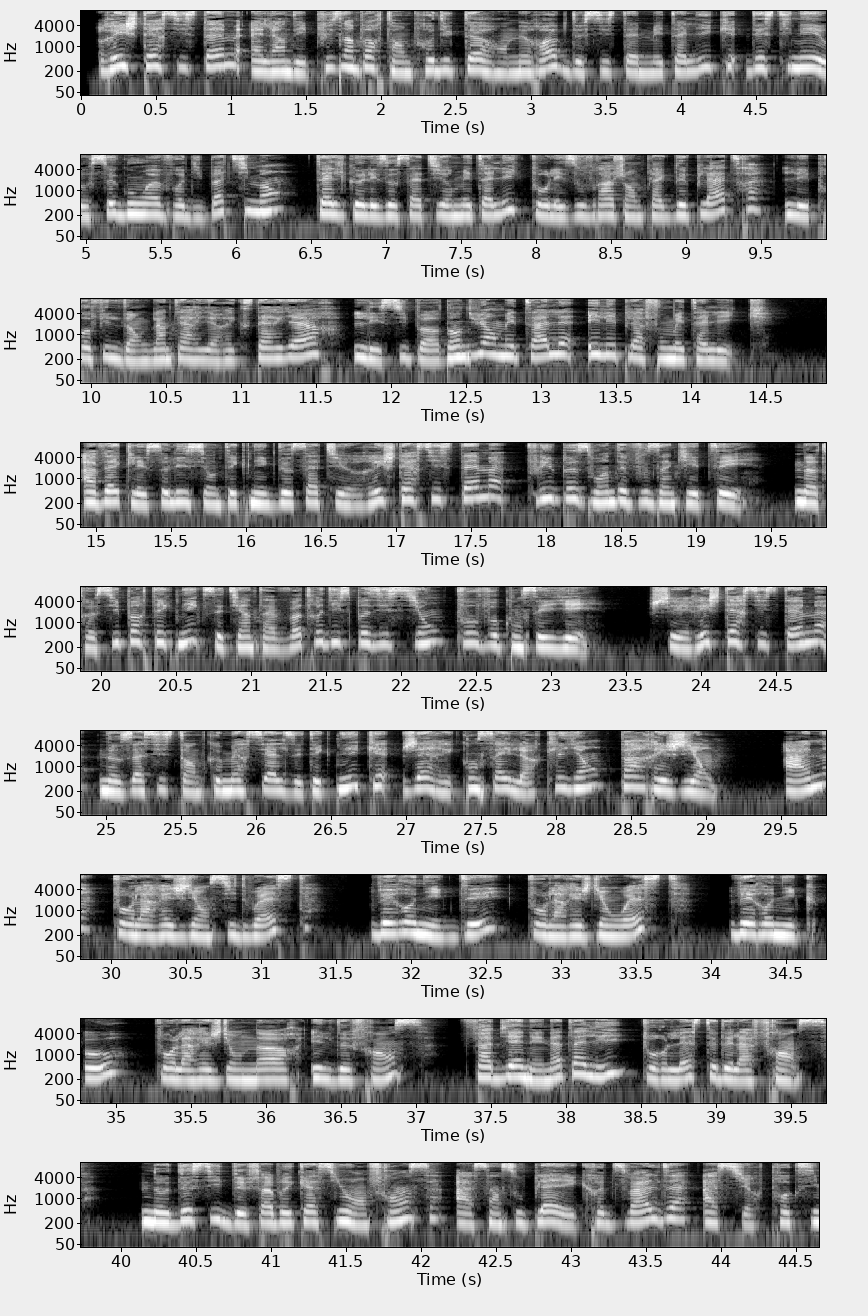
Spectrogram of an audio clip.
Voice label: French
